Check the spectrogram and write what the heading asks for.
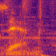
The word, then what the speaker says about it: Zen: so then this word zen is Japanese way of pronouncing the Chinese word ch which in turn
